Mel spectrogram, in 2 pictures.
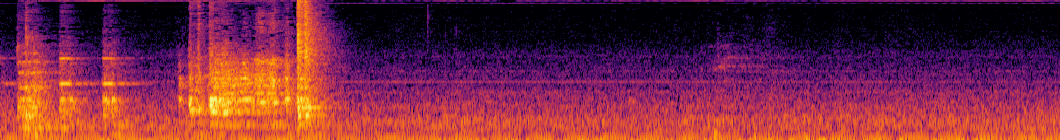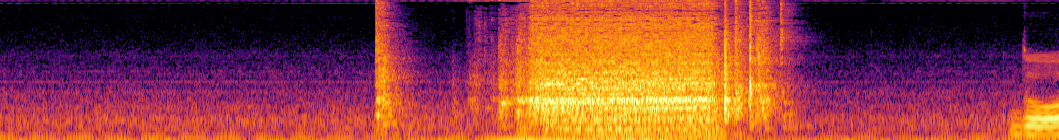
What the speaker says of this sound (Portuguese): Então agora a gente vai fazer o nosso travete aqui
